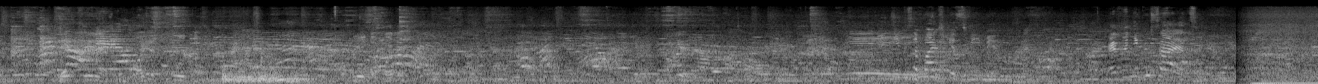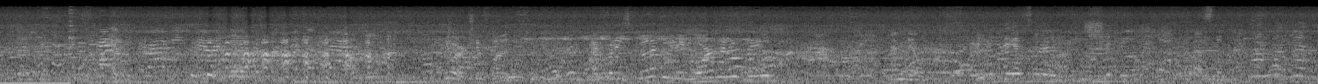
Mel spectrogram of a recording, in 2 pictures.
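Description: Young girls chatter and giggle close by.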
